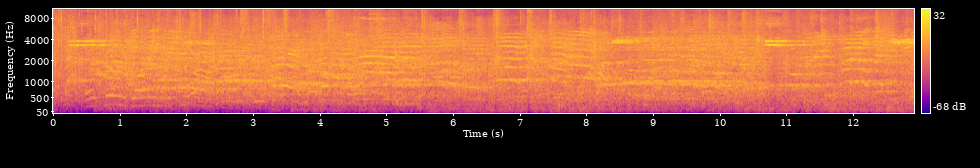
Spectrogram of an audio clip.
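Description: Young women's voices call out and chatter in a large echoing gym.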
